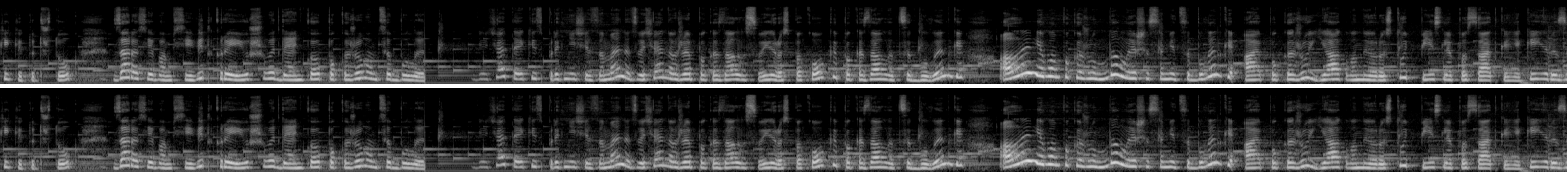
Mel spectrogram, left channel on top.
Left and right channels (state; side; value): identical; both; correlation 1.00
